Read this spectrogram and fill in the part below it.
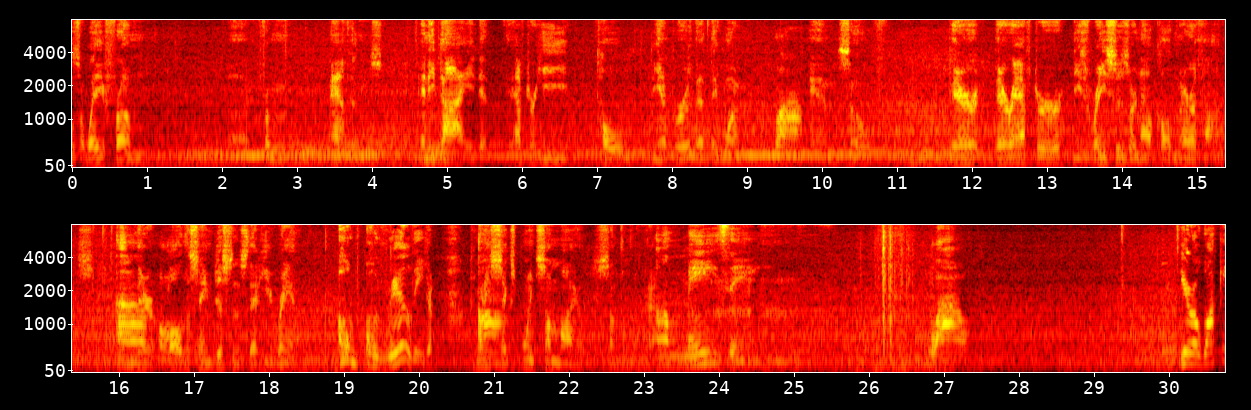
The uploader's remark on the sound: The conversation took place in the car as we were leaving a gas station called Marathon.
